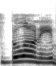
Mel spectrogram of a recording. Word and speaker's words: bologna: Is that like bologn and you're pronouncing it? Yeah, it's bologoney, but it's like it says Wednesday.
